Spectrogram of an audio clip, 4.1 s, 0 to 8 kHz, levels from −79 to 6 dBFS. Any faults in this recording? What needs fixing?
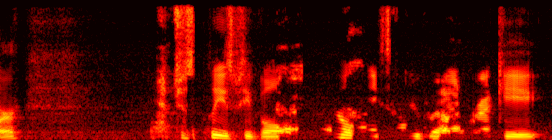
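Speech suppressed in double talk appears at 1.11 to 1.2 s, 1.43 to 1.59 s, 2.1 to 2.25 s and 2.47 to 3.78 s. The speech dips by roughly 10 to 15 dB and by about 25 dB in the long final stretch. On a waveform the envelope sags, and a spectrogram shows the energy fading. The likely cause is an echo canceller turning everything down while both sides talked. A double-talk detector that holds the near talker's gain would prevent this.

The other side's voice is leaking through at 2.09 to 2.26 s, 2.43 to 2.75 s and 2.98 to 3.06 s. At first it is only about 5 dB below the speech, and later it is about 15 dB down. On a spectrogram it shows as broken harmonic traces overlaid on the main speech. It likely comes from loudspeaker playback that the echo canceller did not fully remove. Better acoustic isolation or a stronger residual-echo suppressor would prevent it.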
